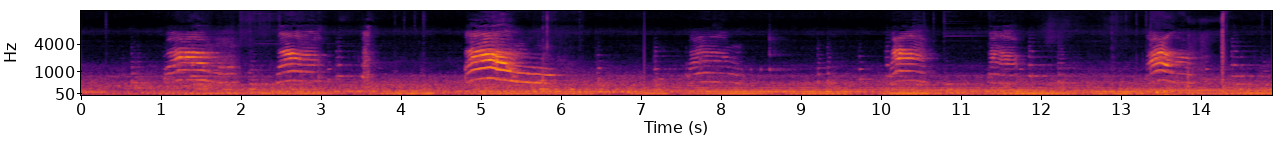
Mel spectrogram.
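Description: Bengal cat meowing at a squirrel it is watching through a window: about seven short meows that rise and fall in pitch. The loudest and longest comes about five seconds in and slides down at the end.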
